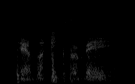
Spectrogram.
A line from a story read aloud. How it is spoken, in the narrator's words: Still whispering, the young voice replied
